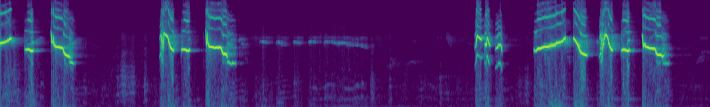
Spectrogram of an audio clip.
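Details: Oriental magpie-robin (kacer) song used as a lure to get other magpie-robins singing, from Kebumen, Central Java, Indonesia: loud bursts of rich whistled, rising and falling phrases separated by pauses of several seconds.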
